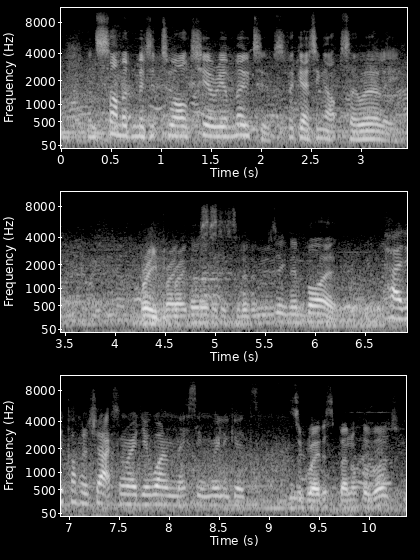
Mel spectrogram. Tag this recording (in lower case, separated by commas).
speech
